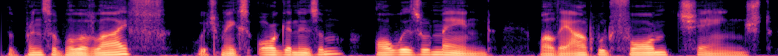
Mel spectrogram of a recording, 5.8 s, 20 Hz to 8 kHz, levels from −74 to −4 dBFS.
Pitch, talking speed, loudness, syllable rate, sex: 105 Hz, 145 wpm, -16 LUFS, 5.0 syllables/s, male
